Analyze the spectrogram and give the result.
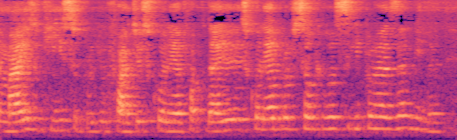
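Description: A woman speaks with a fairly high pitch. Noticeable background noise and audible room echo surround her voice. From Joinville, Santa Catarina, southern Brazil. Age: 30s. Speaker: lawyer. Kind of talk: casual chat. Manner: animated.

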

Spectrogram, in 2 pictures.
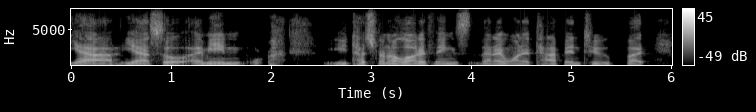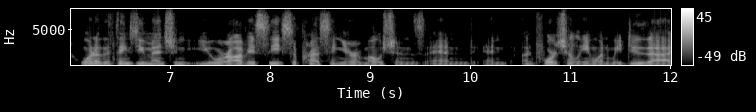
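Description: A man with a very deep, low pitch and a bright, sharp tone, at a moderate pace with ordinary pitch variation, the sound dry and close with no echo against a quiet background. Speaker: podcast host. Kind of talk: interview conversation.

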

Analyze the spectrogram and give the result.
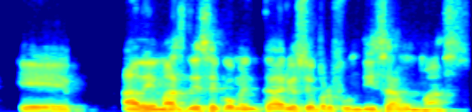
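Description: With a plain, everyday voice, a man delivers his words at a moderate pace, his pitch varying in an ordinary way. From Puerto Rico, Loíza. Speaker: actor and producer. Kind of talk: casual chat.

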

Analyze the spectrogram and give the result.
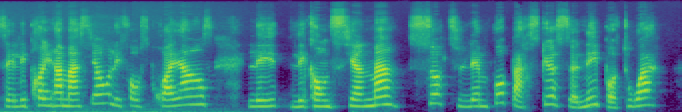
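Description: Fairly slow speech from a woman with a Quebec accent, fairly high in pitch with ordinary pitch variation, bright and sharp in tone, with big swings in loudness and a dry, close sound with no echo. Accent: Québécois French. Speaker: spiritual wellness guide. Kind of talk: casual radio interview.

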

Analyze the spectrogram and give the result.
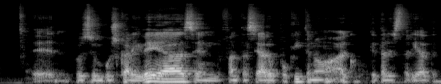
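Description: Over noticeable background noise, a man talks at a moderate pace with a fairly low pitch. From Andalusia, Spain (Granada). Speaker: engineer. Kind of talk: interview. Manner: halting, many repetitions and fillers.

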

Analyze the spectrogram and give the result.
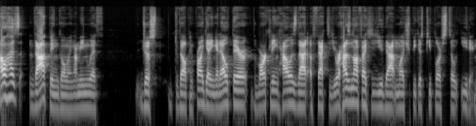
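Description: A man talks at a fairly quick pace with a Canadian accent. His tone is bright and sharp, and the recording is very clean with a silent background. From Toronto, Canada. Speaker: podcast host. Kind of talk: casual interview; scripted intro.

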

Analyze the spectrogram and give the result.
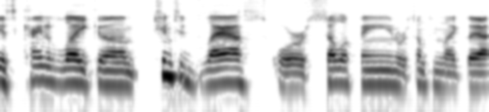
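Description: With an American accent, a man speaks at a fairly slow pace and ordinary pitch variation. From US Midwest, Michigan and Indiana. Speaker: anthropology professor and synesthesia researcher. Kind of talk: interview conversation. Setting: remote recording.

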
